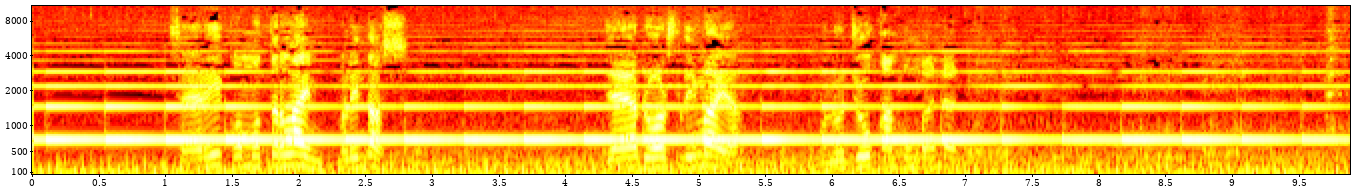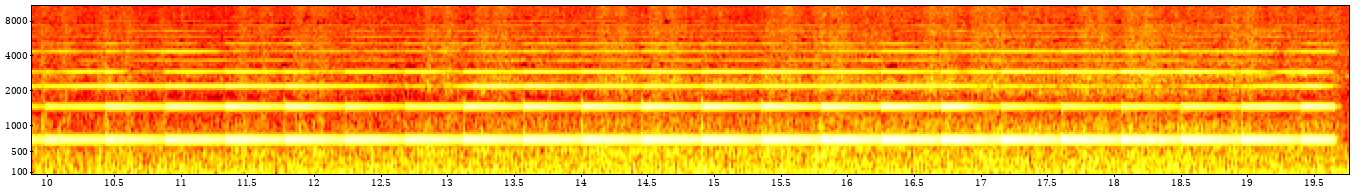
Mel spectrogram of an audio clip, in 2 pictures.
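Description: A commuter train rumbles past on the tracks.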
